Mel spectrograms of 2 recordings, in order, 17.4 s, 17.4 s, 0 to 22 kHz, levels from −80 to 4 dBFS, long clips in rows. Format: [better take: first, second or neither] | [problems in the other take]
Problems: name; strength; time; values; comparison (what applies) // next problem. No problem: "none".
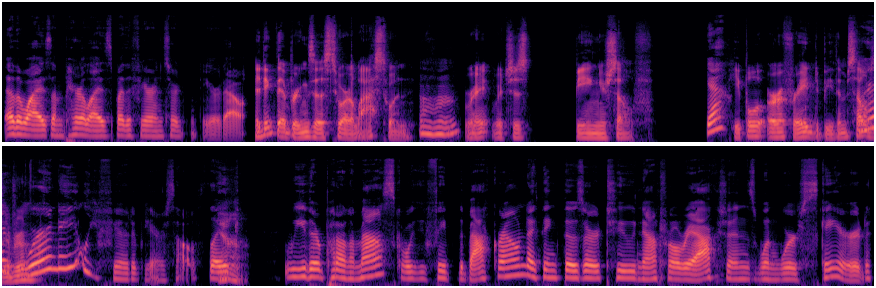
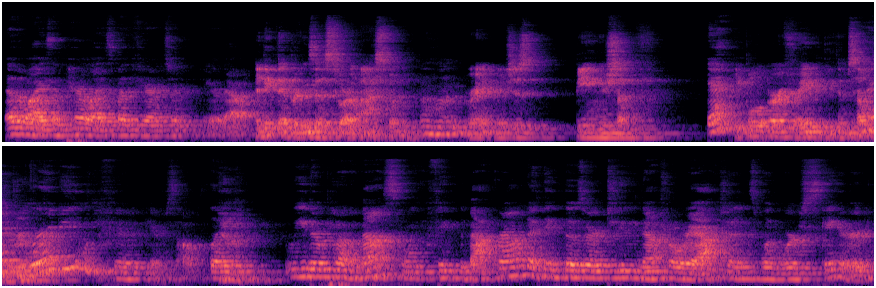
first | room echo; noticeable; dies away in 0.9 s // off-mic speech; far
